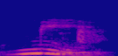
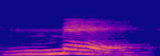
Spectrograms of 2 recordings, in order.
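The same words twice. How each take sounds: First: The vowel is a long 'ee' sound. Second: The vowel is a short 'eh' sound. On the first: The speaker calls it wrong. "instead of me" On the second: The speaker calls it right. "we say me ... because e in Spanish makes the e sound"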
